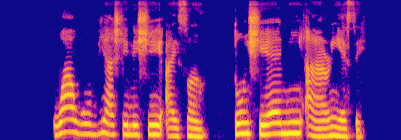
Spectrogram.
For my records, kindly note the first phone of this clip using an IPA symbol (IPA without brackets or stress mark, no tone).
w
